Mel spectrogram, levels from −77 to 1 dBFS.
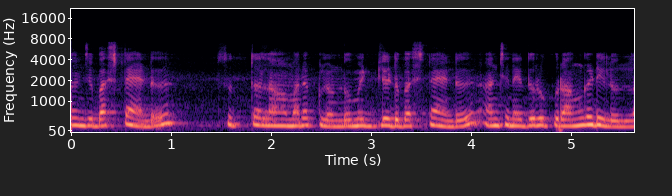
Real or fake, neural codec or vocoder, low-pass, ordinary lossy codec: fake; autoencoder, 48 kHz, 128 numbers a frame, DAC-VAE, trained on Japanese speech; 7.2 kHz; none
